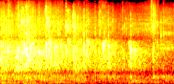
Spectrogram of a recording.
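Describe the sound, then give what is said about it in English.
A church audience claps together, producing a dense, continuous patter of many hands at a moderate, even level throughout. “We can clap for that.”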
